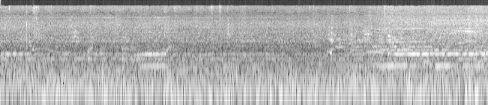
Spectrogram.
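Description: Instrumental background music with long held, slowly gliding tones, over the steady low rumble of an airliner's engines heard inside the cabin.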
